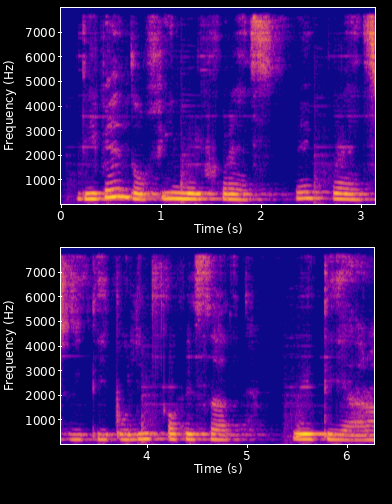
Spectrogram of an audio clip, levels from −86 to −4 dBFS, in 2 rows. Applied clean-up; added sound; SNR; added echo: neural separator model SepFormer DNS4.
